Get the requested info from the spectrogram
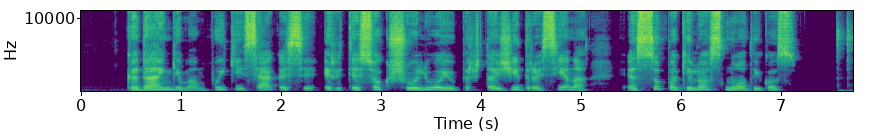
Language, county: Lithuanian, Vilnius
